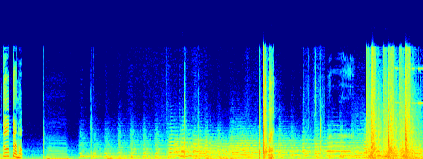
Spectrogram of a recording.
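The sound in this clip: Gunfire crackles amid people talking: a sharp burst of shots around the middle, then a denser, rapid volley of shots at the end.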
